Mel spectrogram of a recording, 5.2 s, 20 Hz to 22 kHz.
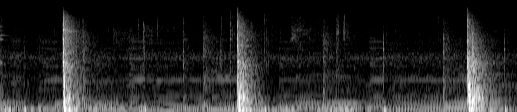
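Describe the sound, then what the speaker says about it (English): Garlic cloves smashed on a kitchen board: three sharp, solid thunks spaced about two seconds apart, close and distinct against a quiet background. "Put our garlic down and just separate 4 cloves. And just give them a little smash."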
